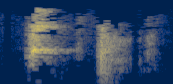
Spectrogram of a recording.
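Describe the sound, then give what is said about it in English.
A dog barks twice, loud and sharp in quick succession, followed by a short faint yelp. No voices are present. “The one that I can't control is my dog. He's filled with the spirit of Satan tonight.”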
